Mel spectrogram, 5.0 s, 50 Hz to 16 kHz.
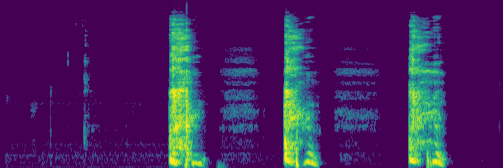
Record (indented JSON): {
  "three_cough_length": "5.0 s",
  "three_cough_amplitude": 32767,
  "three_cough_signal_mean_std_ratio": 0.31,
  "survey_phase": "beta (2021-08-13 to 2022-03-07)",
  "age": "45-64",
  "gender": "Male",
  "wearing_mask": "No",
  "symptom_none": true,
  "smoker_status": "Current smoker (11 or more cigarettes per day)",
  "respiratory_condition_asthma": false,
  "respiratory_condition_other": false,
  "recruitment_source": "REACT",
  "submission_delay": "2 days",
  "covid_test_result": "Negative",
  "covid_test_method": "RT-qPCR",
  "influenza_a_test_result": "Negative",
  "influenza_b_test_result": "Negative"
}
